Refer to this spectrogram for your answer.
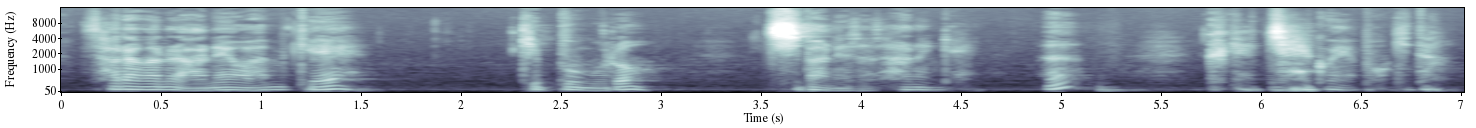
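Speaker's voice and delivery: soft, whispered conclusion; aged king whispering his last lesson; hushed wisdom. Acted. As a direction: breathe the words like a secret. Solomon's final wisdom.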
